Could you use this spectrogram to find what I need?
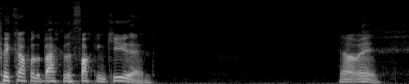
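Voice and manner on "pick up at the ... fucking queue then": worked-up, heated, high-pitched ranting. Speaker retells telling people at a gig to go to the back of the queue, retelling his own yelling. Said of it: "going fucking mental at them".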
